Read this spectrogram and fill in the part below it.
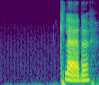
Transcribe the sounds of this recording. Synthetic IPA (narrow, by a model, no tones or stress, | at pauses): kʰlɛːd̪əɾ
